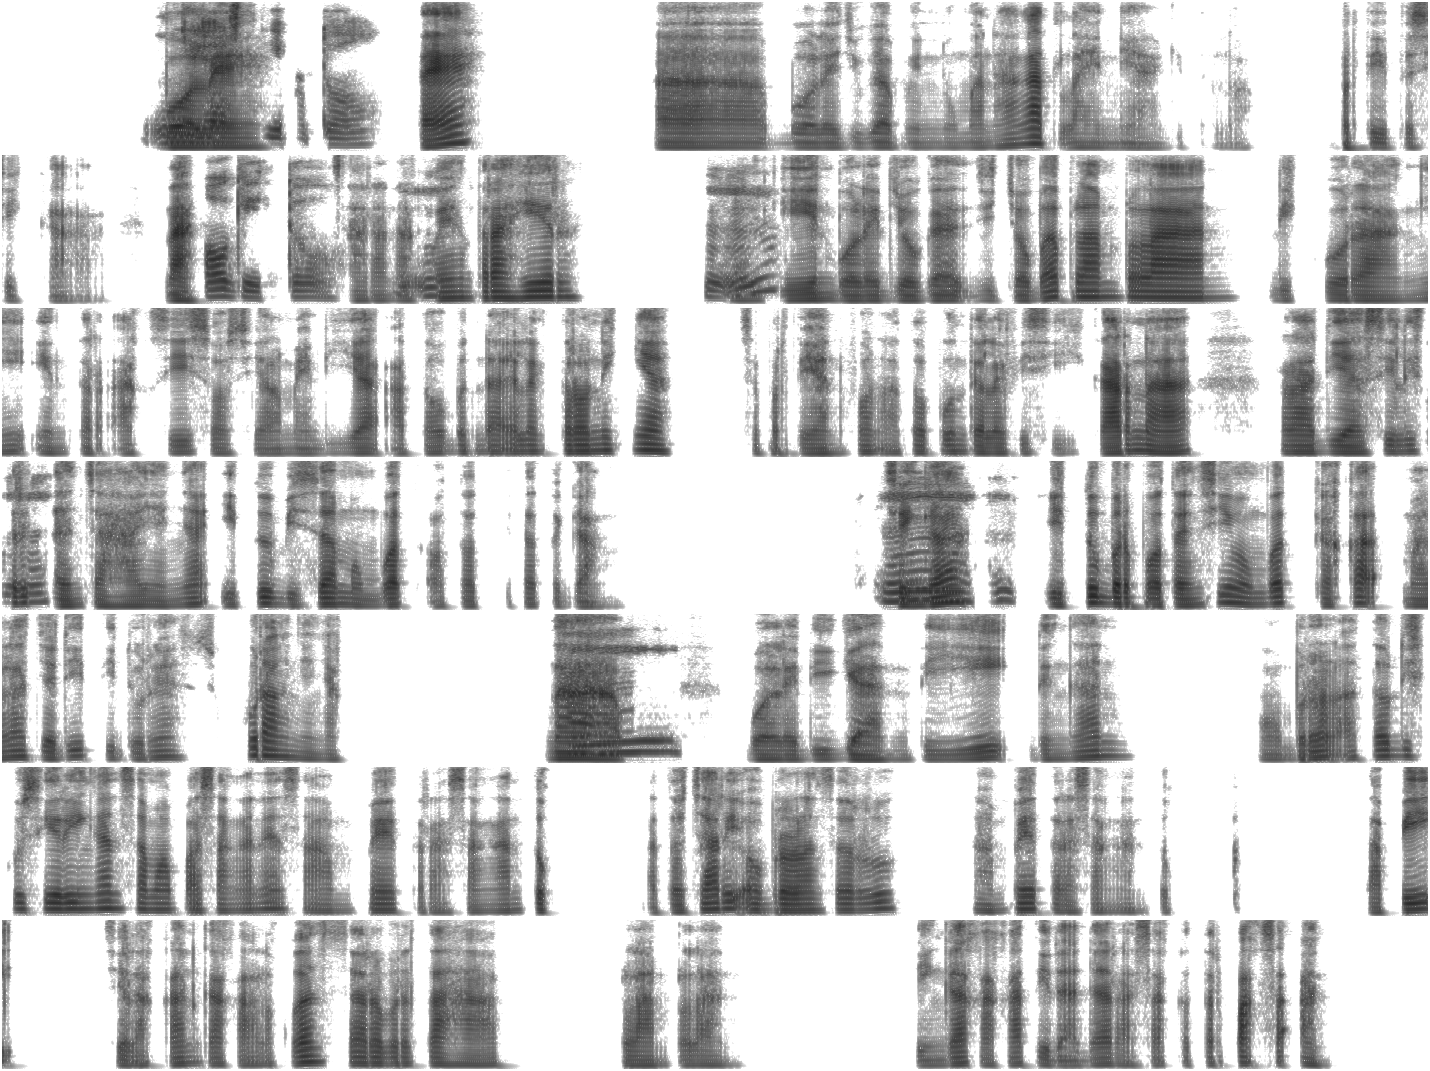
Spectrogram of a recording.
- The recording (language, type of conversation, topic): Indonesian, advice, Bagaimana cara memperbaiki kualitas tidur malam agar saya bisa tidur lebih nyenyak dan bangun lebih segar?
- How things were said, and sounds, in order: other background noise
